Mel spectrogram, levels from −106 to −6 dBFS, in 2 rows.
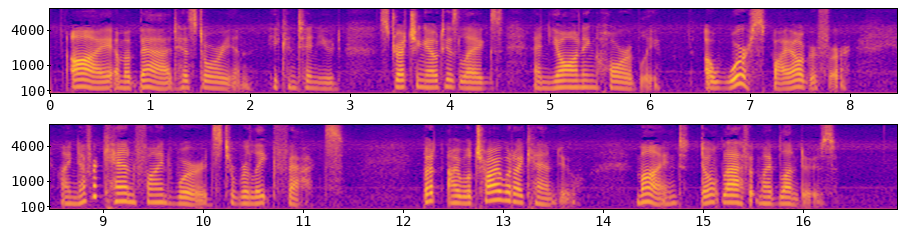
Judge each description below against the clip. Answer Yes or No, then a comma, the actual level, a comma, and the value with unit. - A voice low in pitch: No, high, 190 Hz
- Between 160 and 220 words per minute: No, average, 140 wpm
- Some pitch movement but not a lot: Yes, average, 3.3 semitones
